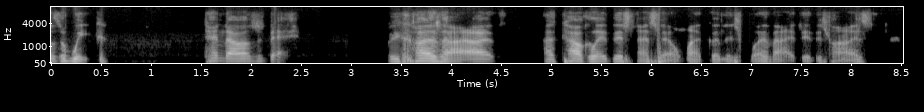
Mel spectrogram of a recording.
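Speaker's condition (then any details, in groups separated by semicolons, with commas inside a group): Cerebral palsy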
